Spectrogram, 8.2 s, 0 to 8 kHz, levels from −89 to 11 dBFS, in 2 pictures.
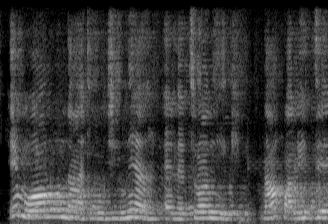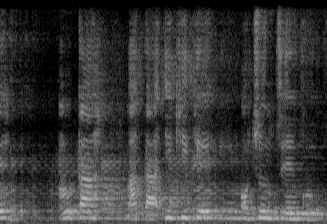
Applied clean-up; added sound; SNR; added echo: neural separator model SepFormer DNS4.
